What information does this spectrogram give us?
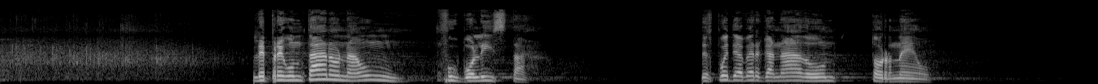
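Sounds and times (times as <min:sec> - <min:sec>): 
audience applause: 0:00.0 - 0:02.4
speech: 0:02.5 - 0:05.4, 0:07.0 - 0:09.4.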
